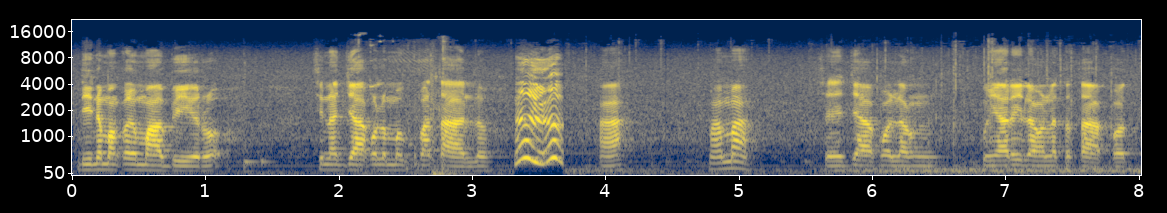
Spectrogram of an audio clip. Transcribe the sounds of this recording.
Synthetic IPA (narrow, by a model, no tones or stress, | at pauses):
ɪnd̪inɐmaŋkɐjomɐbiːɾoʔ | sɪnad͡ʒakolaŋmɐɡ̚pɐt̪aːlo̞ | ha | maːma | sɪnɐd͡ʒakolaŋkʊŋjaːɾilaŋonɐt̪at̪aːkot̪̚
